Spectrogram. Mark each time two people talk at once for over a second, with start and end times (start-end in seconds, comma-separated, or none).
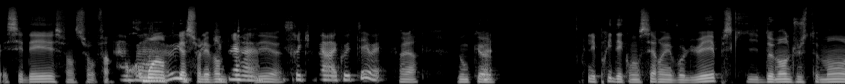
1.2-2.8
